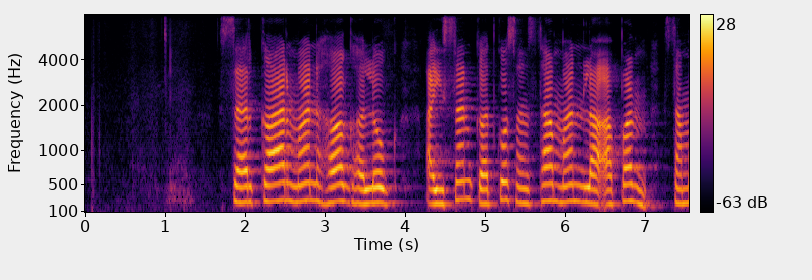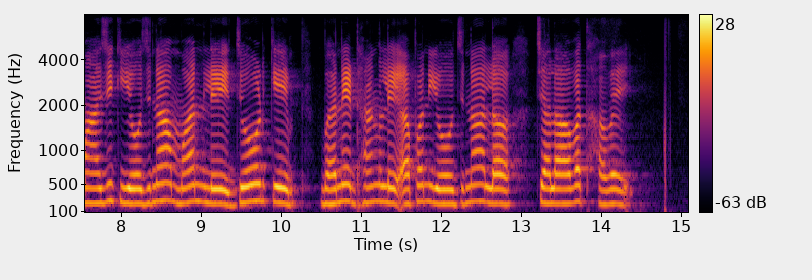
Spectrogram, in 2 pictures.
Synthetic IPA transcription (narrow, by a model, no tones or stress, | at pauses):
səɾkaːɾmənɦəɡʱəlok | əɪsənkət̪kosə̃nst̪ʰamənləʔɐpənsaːmaːd͡ʒɪkjoːd͡ʒnamənled͡ʒoːɽke | bʱəneɖʱə̃ŋɡleʔəpənjoːd͡ʒnalə | t͡ʃəlaːʋət̪həʋe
